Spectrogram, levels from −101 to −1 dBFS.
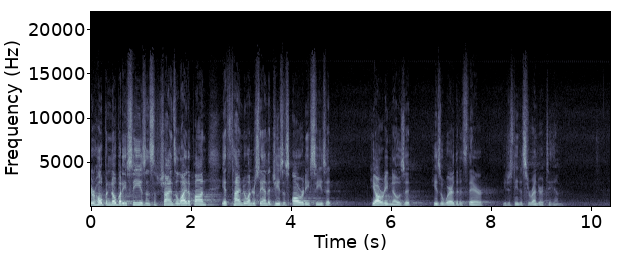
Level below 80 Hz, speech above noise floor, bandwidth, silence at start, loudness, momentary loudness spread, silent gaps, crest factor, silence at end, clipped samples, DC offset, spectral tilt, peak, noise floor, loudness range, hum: -68 dBFS; 40 dB; 15.5 kHz; 0 s; -26 LUFS; 15 LU; none; 20 dB; 1.05 s; under 0.1%; under 0.1%; -5 dB/octave; -6 dBFS; -66 dBFS; 9 LU; none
